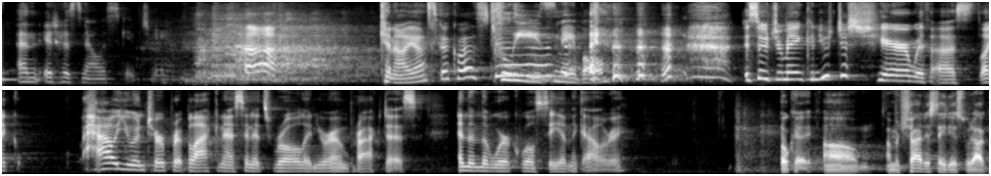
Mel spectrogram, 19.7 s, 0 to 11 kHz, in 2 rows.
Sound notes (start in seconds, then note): 1.7 audience laughs; 4.9 laughs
